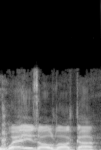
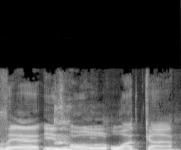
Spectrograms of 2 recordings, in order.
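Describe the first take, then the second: First: Lightly voiced mock Russian accent; a hint of a comic Russian accent. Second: Slow, thick mock Russian accent; slow comic Russian accent, v turned to w. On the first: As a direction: toss off the Russian vodka line. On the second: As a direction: ham up a Russian asking for vodka. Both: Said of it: "man, my Russian accent".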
